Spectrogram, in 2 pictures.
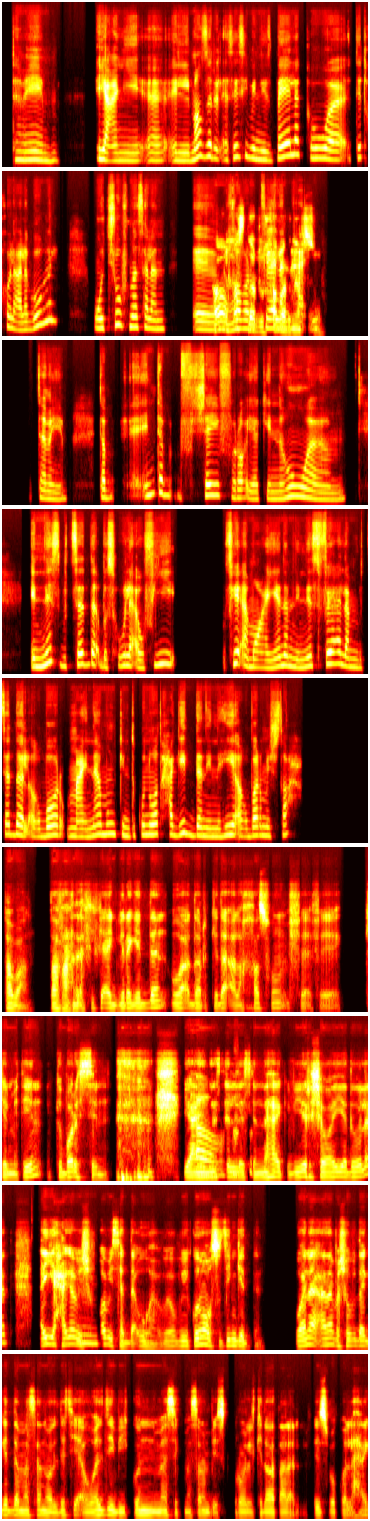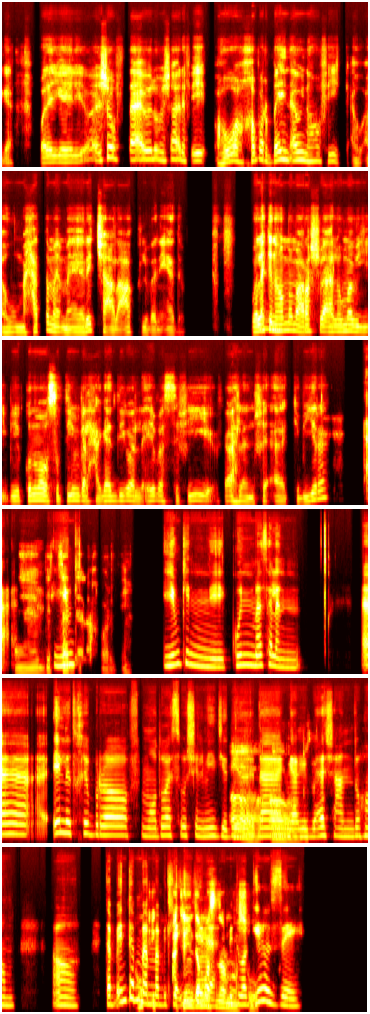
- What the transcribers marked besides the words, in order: chuckle; laughing while speaking: "سنها كبير شوية دُوّلة"; chuckle; in English: "بيscroll"; in English: "fake"; tsk; in English: "الSocial Media"
- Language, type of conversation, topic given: Arabic, podcast, إزاي بتتعامل مع الأخبار الكاذبة على السوشيال ميديا؟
